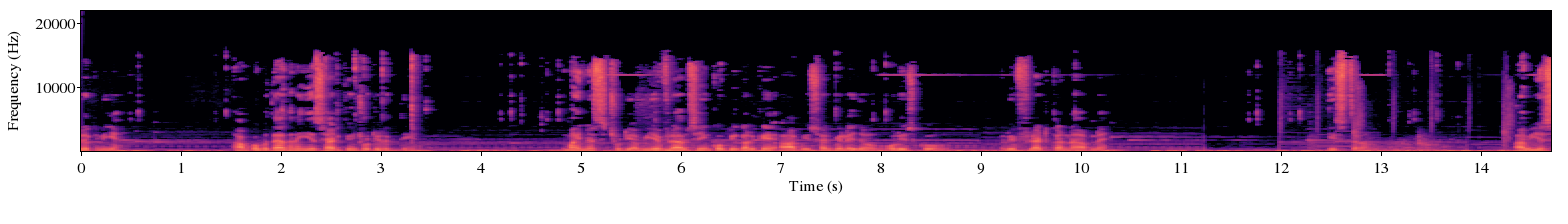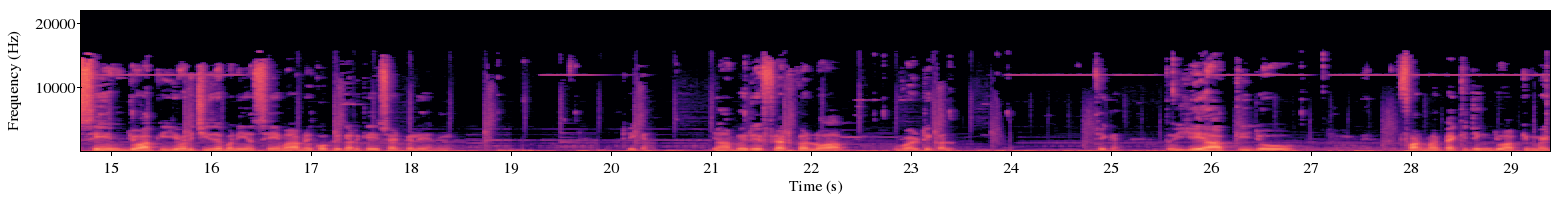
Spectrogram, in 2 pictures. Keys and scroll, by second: 1.7-4.6 typing, 13.1 typing, 24.8 super+-, 25.6 typing, 27.1 v.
